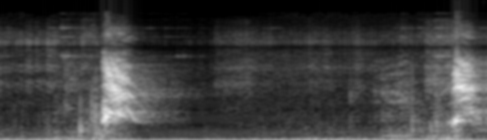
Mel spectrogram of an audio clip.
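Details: Kiba, a pet Shiba Inu, plays with a remote control helicopter and gives two sharp, loud barks about two seconds apart, with a faint high mechanical whine in the background.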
